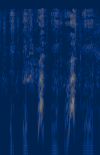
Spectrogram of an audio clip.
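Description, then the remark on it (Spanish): A small dog, so thirsty it can barely walk, pants heavily with its tongue hanging out, in quick rhythmic breaths about three per second, with a couple of breaths rising into soft whimpering whines. No one speaks. “Pobrecito, está jadeando mucho y su lengua le cuelga.”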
